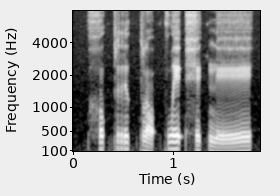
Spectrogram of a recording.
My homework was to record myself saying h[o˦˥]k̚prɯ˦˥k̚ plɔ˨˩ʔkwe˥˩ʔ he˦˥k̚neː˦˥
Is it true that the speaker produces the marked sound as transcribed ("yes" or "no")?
yes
